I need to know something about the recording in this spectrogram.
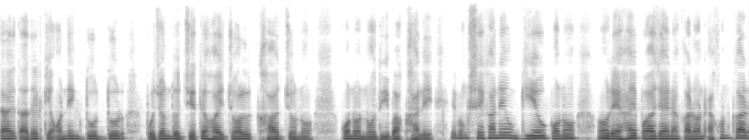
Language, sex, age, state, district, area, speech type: Bengali, male, 18-30, West Bengal, North 24 Parganas, rural, spontaneous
